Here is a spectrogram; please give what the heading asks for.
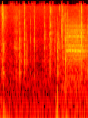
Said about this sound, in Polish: w środkowej części urządzenia mamy ośmiopunktową klawiaturę. Bardzo wygodną klawiaturę, muszę powiedzieć, choć, jak słychać, bardzo mało dyskretną klawiaturę, ale wygodna ona jest niewątpliwie.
